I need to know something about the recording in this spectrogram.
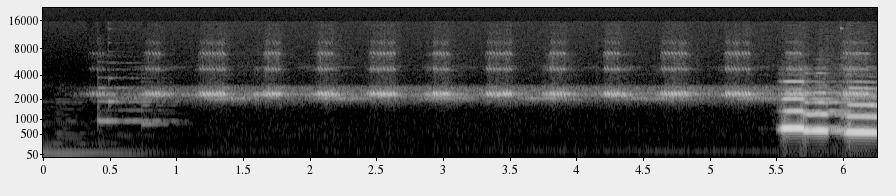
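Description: A cricket chirping in an even pulse, about two to three chirps a second. Near the end a bamboo flute starts a melody, much louder than the cricket.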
